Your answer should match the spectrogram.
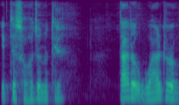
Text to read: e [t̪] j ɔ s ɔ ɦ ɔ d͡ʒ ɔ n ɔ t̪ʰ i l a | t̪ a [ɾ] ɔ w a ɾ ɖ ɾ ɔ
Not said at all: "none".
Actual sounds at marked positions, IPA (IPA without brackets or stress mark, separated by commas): t̪, ɾ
